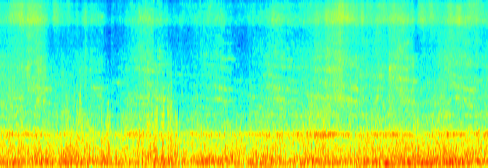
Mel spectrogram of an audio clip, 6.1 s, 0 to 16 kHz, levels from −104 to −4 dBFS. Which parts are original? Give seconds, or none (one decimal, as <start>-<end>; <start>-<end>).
1.2-3.8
